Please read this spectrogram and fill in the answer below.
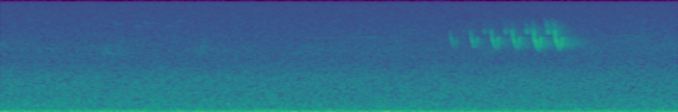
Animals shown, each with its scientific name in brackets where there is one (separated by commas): Ovenbird (Seiurus aurocapilla)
